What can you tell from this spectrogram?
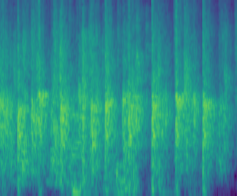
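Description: A group of people applauding, with dense overlapping claps in a brisk, steady patter that stays fairly loud throughout, with no voices.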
